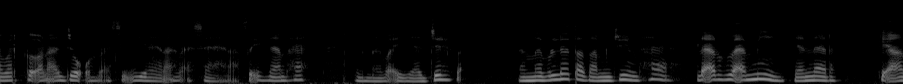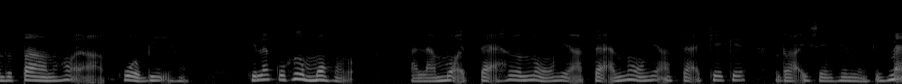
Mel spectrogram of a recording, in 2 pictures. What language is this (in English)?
Tepinapa Chinantec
